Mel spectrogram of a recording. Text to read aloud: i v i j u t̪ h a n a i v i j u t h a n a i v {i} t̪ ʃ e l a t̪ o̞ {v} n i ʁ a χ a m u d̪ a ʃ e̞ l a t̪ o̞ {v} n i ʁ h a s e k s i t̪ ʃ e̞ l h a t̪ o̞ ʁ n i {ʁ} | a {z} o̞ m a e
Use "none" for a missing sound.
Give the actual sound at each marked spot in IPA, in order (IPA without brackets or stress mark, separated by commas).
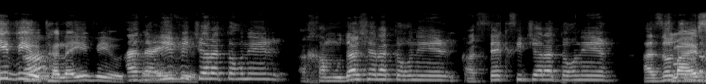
i, ʁ, ʁ, ʁ, z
